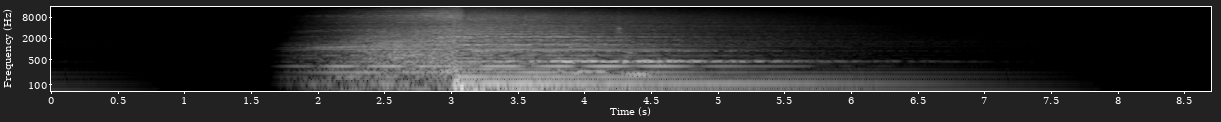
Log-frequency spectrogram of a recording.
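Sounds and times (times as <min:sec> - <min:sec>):
motivational epic sports intro ident music: 0:01.9 - 0:06.0.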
